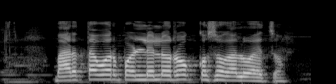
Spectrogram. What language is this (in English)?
Marathi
